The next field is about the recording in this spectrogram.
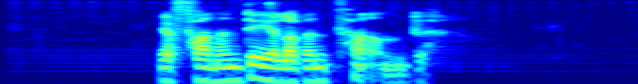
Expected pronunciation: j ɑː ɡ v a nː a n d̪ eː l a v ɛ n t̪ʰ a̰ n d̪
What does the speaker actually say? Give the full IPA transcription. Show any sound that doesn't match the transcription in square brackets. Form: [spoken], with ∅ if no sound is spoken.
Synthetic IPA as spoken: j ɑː ɡ [f] a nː [ɛ] n d̪ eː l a v ɛ n t̪ʰ a̰ n d̪

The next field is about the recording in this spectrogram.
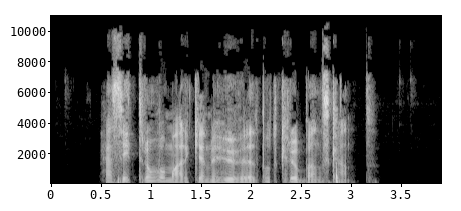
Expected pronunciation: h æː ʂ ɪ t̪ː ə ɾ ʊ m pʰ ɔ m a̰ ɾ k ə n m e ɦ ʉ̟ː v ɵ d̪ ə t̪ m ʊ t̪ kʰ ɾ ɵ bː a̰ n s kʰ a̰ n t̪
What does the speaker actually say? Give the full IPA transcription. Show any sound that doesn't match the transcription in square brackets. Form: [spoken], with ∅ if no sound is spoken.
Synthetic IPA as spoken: h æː ʂ ɪ t̪ː ə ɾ ʊ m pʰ ɔ m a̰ ɾ k ə n m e ɦ ʉ̟ː v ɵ d̪ ə t̪ m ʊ t̪ kʰ ɾ ɵ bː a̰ n s kʰ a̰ n t̪

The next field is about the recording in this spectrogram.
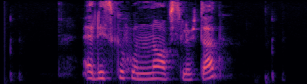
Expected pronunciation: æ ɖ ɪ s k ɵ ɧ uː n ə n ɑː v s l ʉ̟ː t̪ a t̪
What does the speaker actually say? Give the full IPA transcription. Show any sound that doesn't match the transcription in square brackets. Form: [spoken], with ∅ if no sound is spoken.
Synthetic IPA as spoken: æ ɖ ɪ s k ɵ ɧ uː n ə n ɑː v s l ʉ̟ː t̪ a [d̪]

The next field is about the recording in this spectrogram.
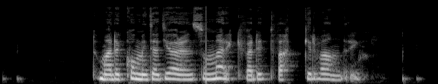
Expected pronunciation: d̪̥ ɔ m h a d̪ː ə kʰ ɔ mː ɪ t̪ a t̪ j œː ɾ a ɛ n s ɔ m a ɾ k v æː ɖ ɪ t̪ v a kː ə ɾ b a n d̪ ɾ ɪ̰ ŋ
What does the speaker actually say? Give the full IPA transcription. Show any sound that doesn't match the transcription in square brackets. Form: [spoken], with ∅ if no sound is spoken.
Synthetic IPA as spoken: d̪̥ ɔ m h a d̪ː ə kʰ ɔ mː ɪ t̪ a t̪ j œː ɾ a ɛ n s ɔ m [æ] ɾ k v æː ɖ ɪ t̪ v a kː ə ɾ [v] a n d̪ ɾ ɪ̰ ŋ

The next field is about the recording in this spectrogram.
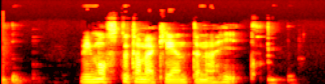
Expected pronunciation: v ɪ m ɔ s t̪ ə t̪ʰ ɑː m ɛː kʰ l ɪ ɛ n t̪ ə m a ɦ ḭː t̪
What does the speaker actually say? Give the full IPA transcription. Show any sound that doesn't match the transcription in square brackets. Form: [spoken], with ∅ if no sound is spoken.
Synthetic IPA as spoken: v ɪ m ɔ s t̪ ə t̪ʰ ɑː m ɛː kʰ l ɪ ɛ n t̪ ə [ɳ] a ɦ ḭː t̪

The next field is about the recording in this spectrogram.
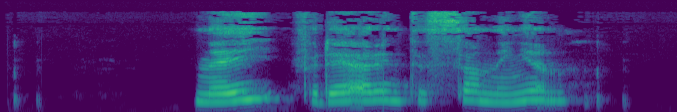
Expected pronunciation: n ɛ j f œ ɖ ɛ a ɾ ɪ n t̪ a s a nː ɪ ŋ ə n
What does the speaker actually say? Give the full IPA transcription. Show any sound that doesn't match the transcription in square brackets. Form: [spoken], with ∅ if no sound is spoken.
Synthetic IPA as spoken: n ɛ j f œ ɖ ɛ [æ] ɾ ɪ n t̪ [ə] s a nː ɪ ŋ ə n

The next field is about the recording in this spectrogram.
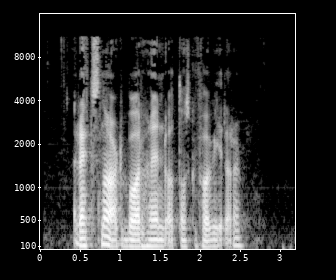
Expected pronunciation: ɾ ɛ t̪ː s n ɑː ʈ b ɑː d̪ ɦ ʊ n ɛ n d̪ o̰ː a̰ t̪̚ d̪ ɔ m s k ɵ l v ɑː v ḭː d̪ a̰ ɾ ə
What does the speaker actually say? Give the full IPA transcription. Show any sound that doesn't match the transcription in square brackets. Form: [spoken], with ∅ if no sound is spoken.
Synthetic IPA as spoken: ɾ ɛ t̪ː s n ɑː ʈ b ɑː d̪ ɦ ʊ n ɛ n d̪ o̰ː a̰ t̪̚ d̪ ɔ m s k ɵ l [f] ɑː v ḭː d̪ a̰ ɾ ə

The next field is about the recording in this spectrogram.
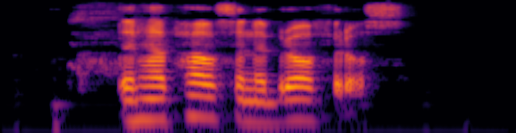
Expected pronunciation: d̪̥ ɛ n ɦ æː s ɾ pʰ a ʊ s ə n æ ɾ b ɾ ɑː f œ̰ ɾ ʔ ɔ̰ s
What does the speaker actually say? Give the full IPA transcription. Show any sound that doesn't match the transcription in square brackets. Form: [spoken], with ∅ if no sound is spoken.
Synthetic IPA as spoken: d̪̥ ɛ n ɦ æː [∅] ɾ pʰ a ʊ s ə n æ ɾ b ɾ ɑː f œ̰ ɾ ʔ ɔ̰ s

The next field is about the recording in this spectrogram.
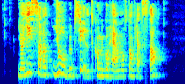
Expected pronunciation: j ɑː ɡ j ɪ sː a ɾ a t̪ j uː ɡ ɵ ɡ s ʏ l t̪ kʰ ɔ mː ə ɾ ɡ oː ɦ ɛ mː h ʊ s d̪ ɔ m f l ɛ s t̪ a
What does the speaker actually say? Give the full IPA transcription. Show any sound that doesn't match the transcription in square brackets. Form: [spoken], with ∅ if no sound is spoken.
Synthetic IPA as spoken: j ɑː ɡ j ɪ sː a ɾ a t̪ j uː ɡ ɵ [b] s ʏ l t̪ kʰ ɔ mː ə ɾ ɡ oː ɦ ɛ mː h ʊ s d̪ ɔ m f l ɛ s t̪ a

